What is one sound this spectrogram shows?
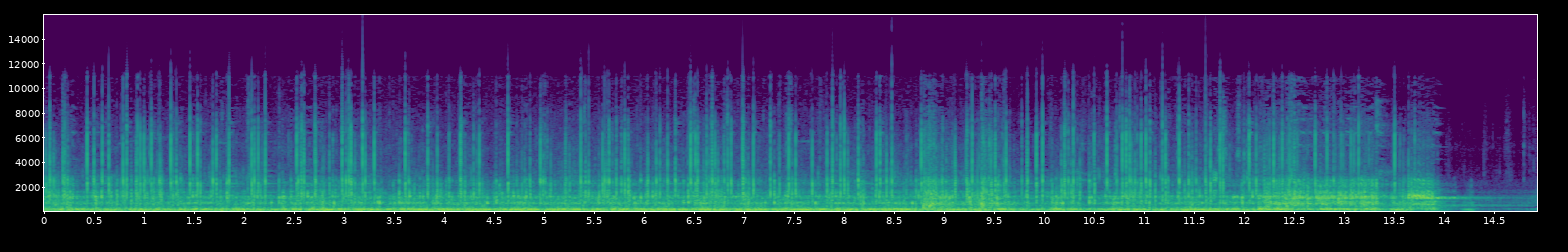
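A bicycle rattles and bumps along a rough dirt track.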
